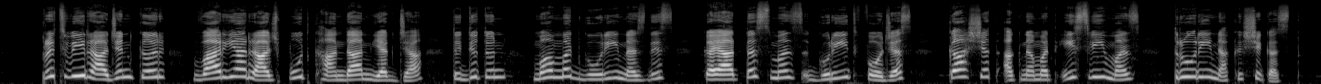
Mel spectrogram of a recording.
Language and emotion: Kashmiri, neutral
